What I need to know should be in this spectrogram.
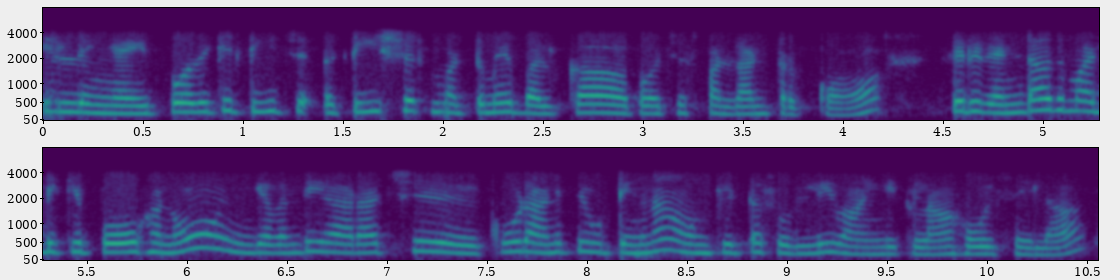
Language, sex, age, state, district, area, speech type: Tamil, female, 18-30, Tamil Nadu, Tiruppur, rural, conversation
